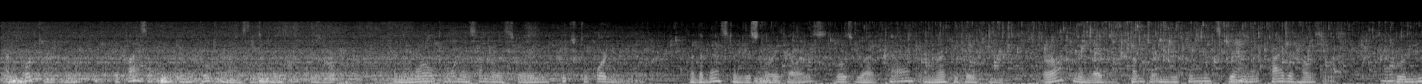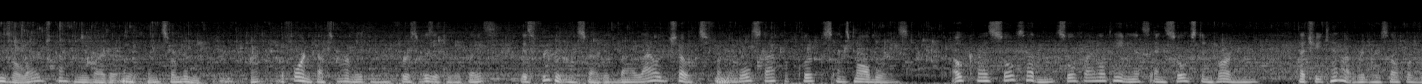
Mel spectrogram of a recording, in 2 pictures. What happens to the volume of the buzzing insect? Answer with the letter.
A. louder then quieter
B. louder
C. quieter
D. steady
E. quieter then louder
C.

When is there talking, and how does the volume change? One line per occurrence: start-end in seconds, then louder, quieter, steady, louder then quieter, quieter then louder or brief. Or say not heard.
0.0-28.3 steady.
